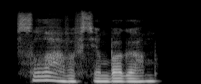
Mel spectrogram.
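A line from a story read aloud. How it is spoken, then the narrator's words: Relieved exhale. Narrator (Russian): выдохнула мачеха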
